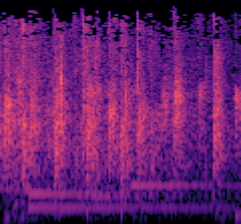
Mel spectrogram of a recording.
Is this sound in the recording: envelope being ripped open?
no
